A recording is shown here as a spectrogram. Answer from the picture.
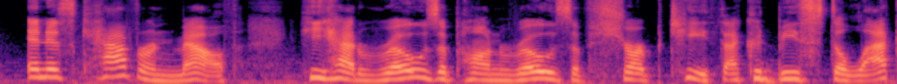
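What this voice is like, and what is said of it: Usual voice. Nothing is said of it.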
